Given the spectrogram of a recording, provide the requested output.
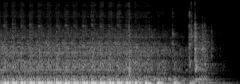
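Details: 2022 Honda Super Cub at steady idle: small single thumps with a light knock riding the engine beat, which the owner suspects comes from the clutch plate area; the knock goes away when revved and returns as rpm settles, hot or cold, with nothing feeling loose.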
